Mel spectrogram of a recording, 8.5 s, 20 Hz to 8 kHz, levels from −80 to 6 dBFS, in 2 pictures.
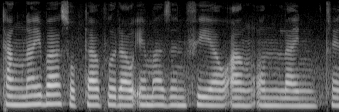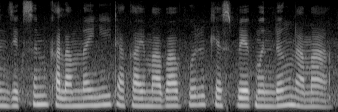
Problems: constant background noise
